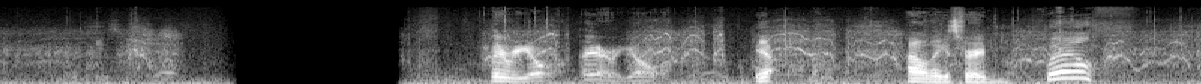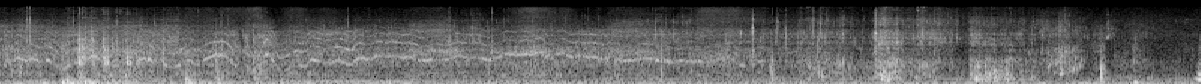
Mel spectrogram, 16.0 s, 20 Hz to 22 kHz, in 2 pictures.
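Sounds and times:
water sloshing: 0:02.7 - 0:15.9
fish splashing at water surface: 0:10.8 - 0:15.4.

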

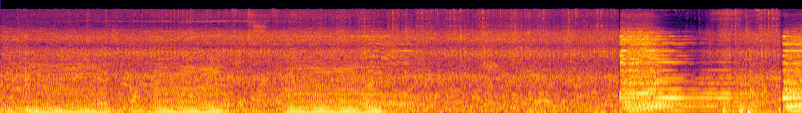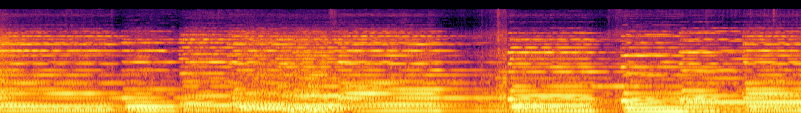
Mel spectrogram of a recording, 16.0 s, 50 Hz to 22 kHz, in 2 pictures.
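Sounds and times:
keyboard chords: 0:00.0 - 0:05.0, 0:05.8 - 0:16.0
murmur of voices: 0:00.0 - 0:16.0.

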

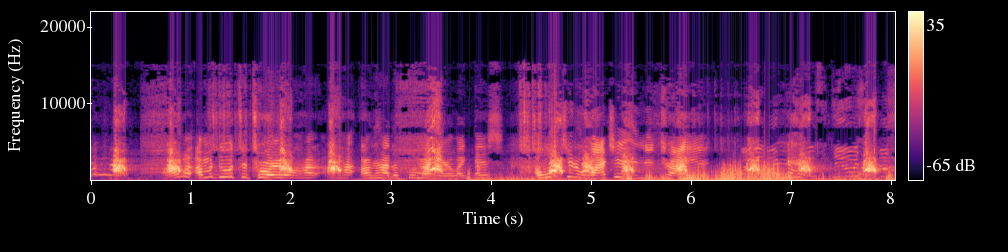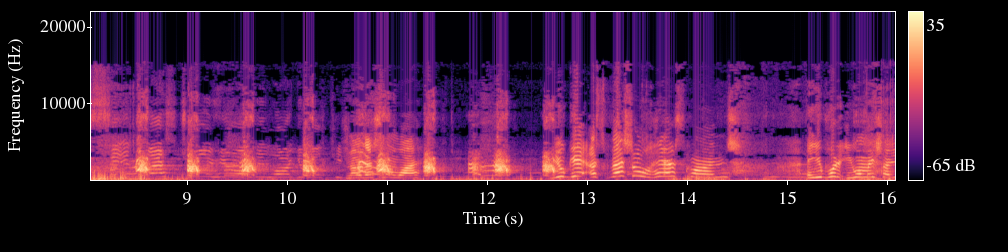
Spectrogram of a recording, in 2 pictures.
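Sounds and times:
dog barking and yipping: 0:00.0 - 0:01.0, 0:01.8 - 0:02.7, 0:03.3 - 0:03.6, 0:04.6 - 0:12.8
children's voices: 0:00.0 - 0:16.0.

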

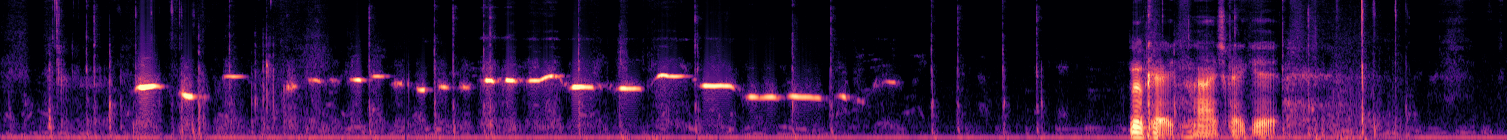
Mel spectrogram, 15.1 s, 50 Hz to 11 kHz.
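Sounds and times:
person whistling a tune: 0:01.3 - 0:08.5.

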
